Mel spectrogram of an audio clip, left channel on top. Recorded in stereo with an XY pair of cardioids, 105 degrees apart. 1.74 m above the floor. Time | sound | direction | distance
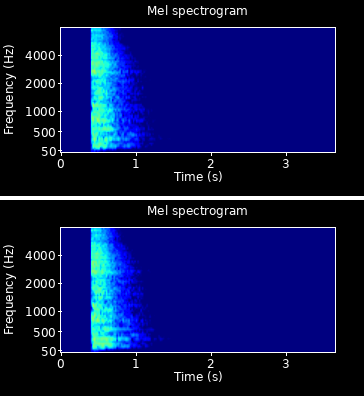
0.4 | a snare drum | 5° left | 1.1 m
